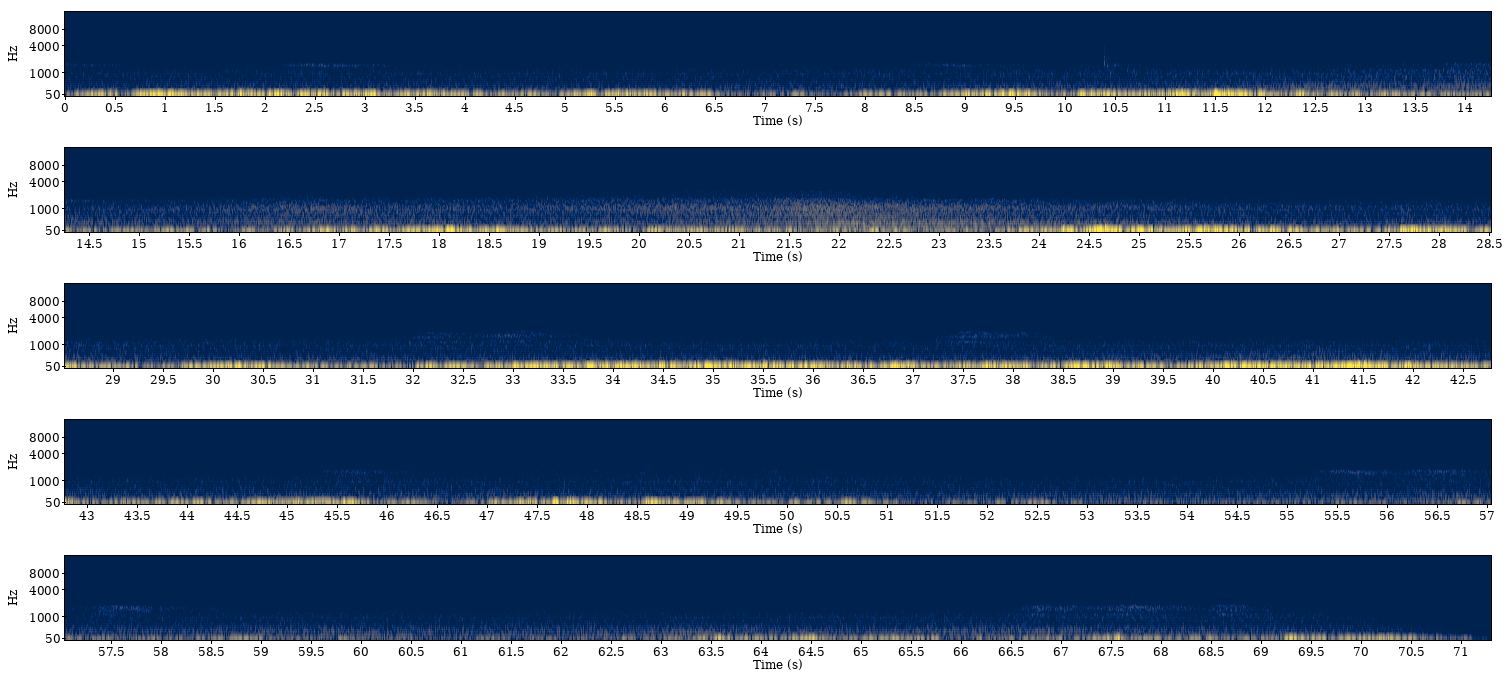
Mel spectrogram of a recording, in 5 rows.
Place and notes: Punto Franco Nord, Trieste, Italy - sunnday afternoon quietness
quiet ambience inside of voluminous hall with decayed rooftop
8 September 2013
